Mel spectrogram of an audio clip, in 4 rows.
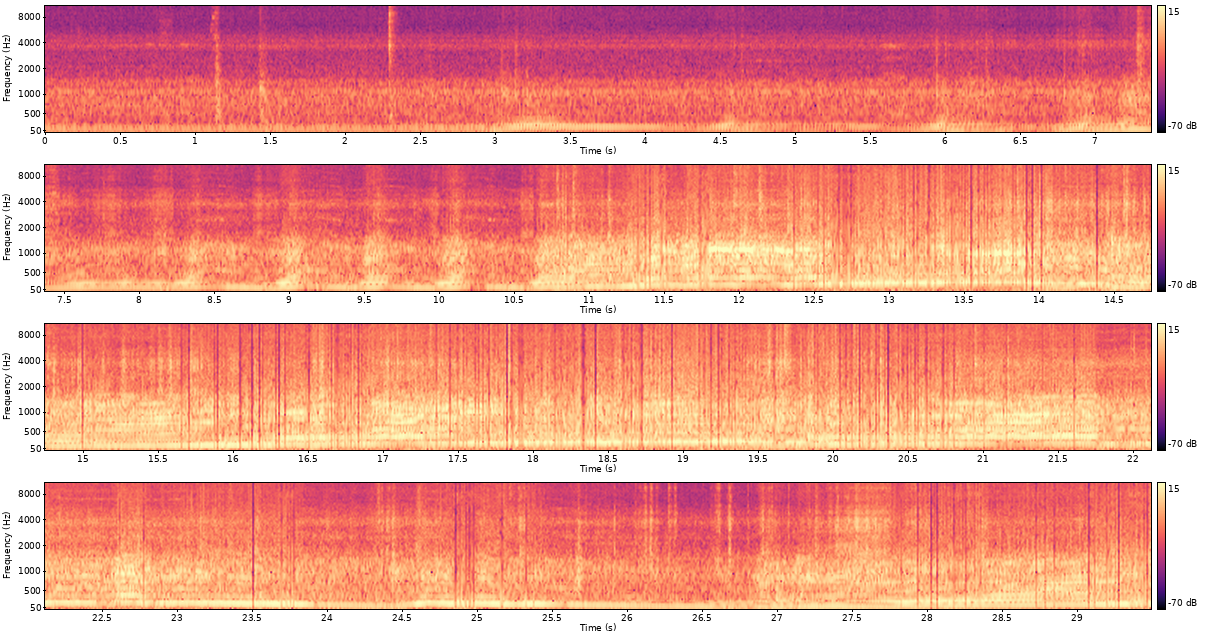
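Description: Citroën Saxo 1.6 VTS rally car's engine heard from inside the cabin. It idles steadily for the first few seconds, then is revved and pulls away. It then runs hard, its pitch climbing through each gear and dropping at every shift or lift.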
